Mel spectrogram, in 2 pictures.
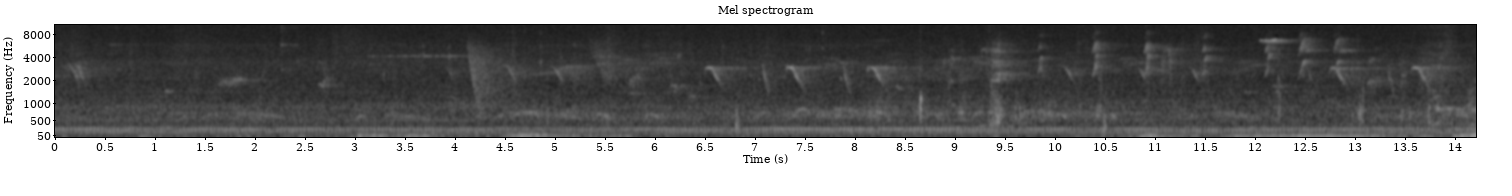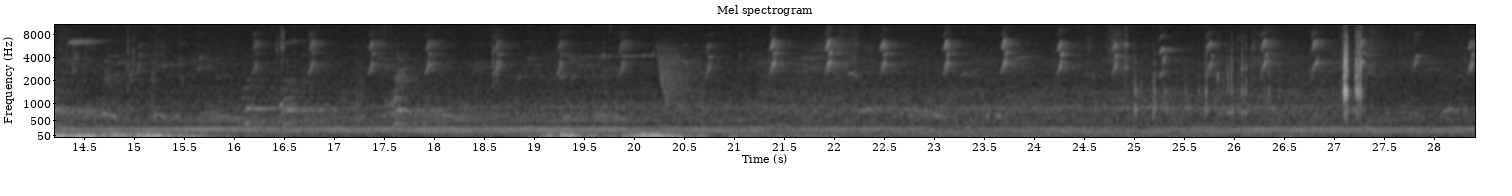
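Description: Small birds chirping: a run of short falling chirps, then rapid repeated high chirps over the second half, over a steady low hum. A sharp click near the end.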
